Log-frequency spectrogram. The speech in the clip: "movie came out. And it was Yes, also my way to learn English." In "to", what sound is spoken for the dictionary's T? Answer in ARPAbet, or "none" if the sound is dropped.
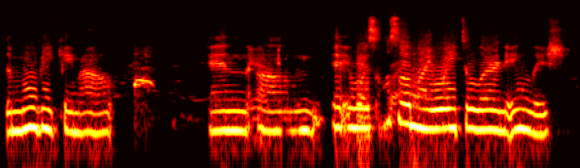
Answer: T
